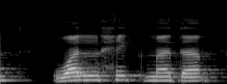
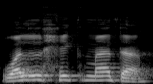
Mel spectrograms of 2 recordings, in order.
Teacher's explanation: ہا کو کاف کے سامنے آئیں گے، گہرائی سے ادا کریں گے ، ہا کو اور میم و تا کو نم سے ادا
